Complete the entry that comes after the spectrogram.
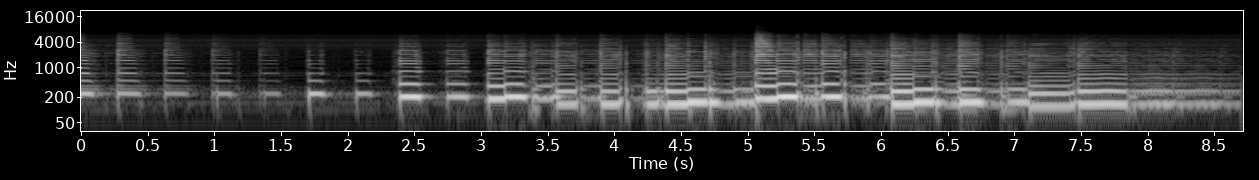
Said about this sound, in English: so next is dynamic delay.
